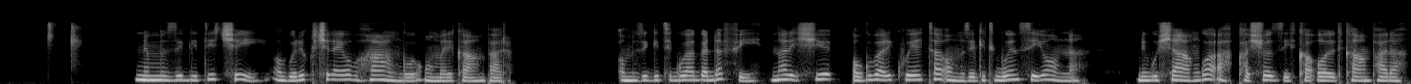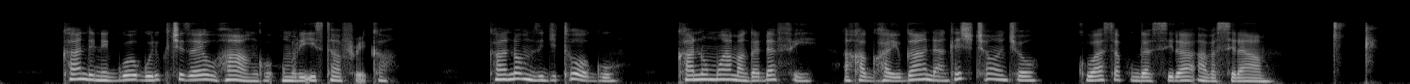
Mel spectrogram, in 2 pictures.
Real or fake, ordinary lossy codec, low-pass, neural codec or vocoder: fake; none; 7.2 kHz; codec, 16 kHz, 0.8 kbps, ZipCodec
